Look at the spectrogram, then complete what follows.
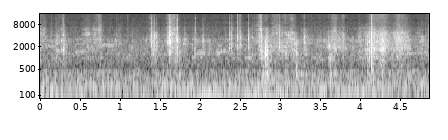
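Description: Paper rustling and crinkling as letters and envelopes are handled, a string of short, irregular crackles over a low steady hum.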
